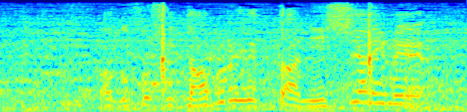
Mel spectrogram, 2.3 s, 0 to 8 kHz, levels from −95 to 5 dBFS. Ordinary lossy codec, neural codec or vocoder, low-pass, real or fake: none; codec, 16 kHz, 16 kbps, FreqCodec, larger model; 7.2 kHz; fake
